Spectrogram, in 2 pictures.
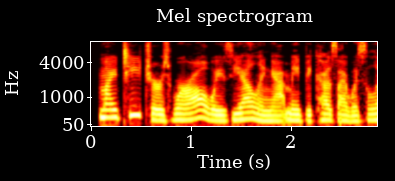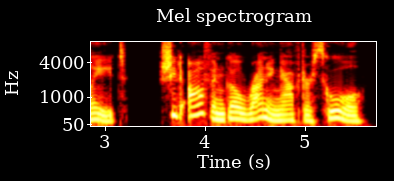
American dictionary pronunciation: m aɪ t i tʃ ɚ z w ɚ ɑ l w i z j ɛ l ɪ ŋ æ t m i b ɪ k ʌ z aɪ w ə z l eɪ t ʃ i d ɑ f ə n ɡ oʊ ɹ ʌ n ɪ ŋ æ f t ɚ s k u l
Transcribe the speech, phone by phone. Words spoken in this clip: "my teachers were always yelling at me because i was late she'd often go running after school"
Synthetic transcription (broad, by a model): m aɪ t i tʃ ɚ z w ɚ ɑ l w i z j ɛ l ɪ ŋ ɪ t m i b ɪ k ʌ z aɪ w ə z l eɪ t ʃ i d ɑ f ə n ɡ oʊ ɹ ʌ n ɪ ŋ æ f t ɚ s k u l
